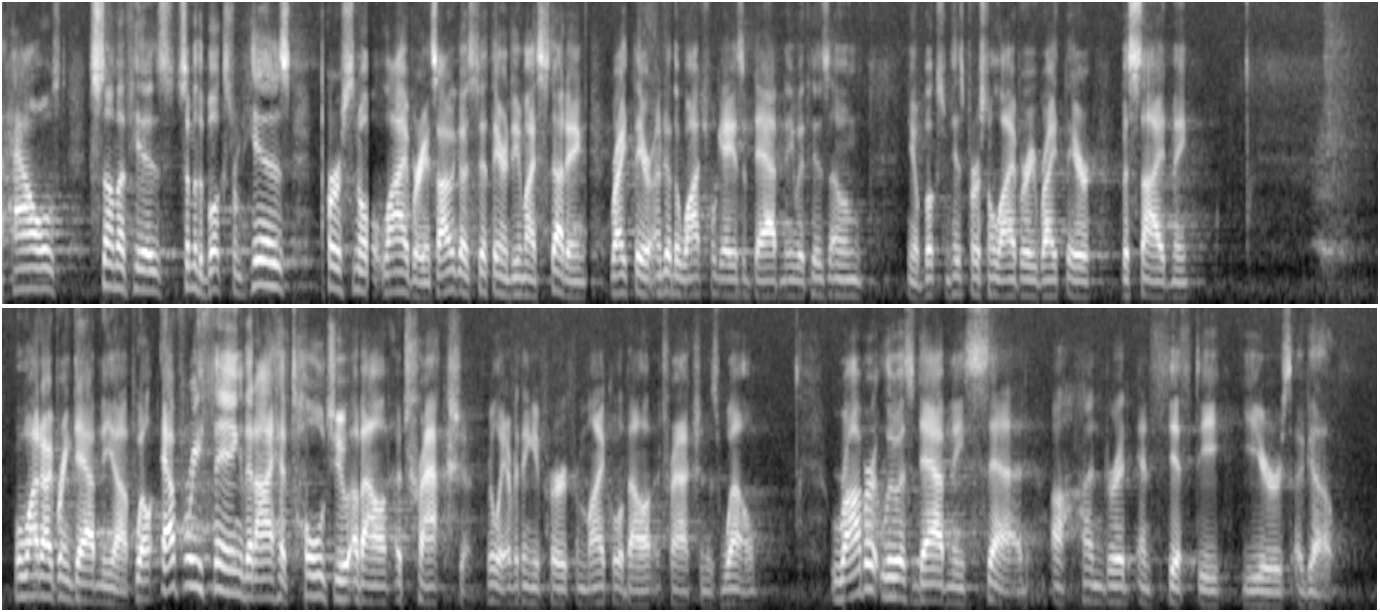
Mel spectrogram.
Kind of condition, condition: setting, live audience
